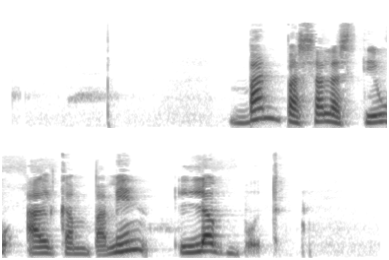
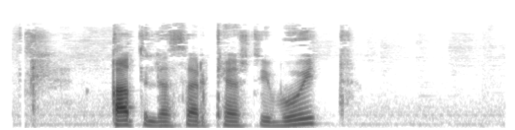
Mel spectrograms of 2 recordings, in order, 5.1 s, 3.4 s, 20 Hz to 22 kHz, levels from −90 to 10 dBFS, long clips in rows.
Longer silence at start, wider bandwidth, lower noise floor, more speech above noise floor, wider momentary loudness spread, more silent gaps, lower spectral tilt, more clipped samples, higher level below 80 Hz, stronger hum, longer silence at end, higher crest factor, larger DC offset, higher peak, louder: first, 1.55 s vs 0.2 s; about the same, 11.5 kHz vs 11 kHz; first, -75 dBFS vs -68 dBFS; first, 53 dB vs 44 dB; second, 18 LU vs 23 LU; neither; about the same, -4 dB/octave vs -5 dB/octave; neither; second, -78 dBFS vs -72 dBFS; neither; second, 0.75 s vs 1.1 s; about the same, 22 dB vs 26 dB; neither; about the same, -2 dBFS vs 0 dBFS; first, -22 LUFS vs -25 LUFS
